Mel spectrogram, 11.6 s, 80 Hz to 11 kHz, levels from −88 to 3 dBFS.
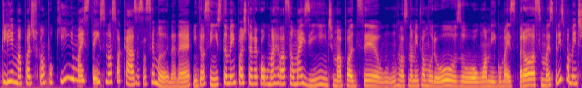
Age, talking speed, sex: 20-39, 195 wpm, female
